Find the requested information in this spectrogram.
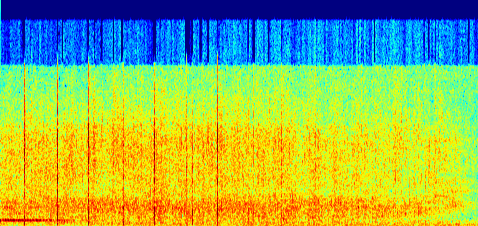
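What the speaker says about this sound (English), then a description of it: "normally the applause for people who pray for us lasts a little longer" A citizenship ceremony audience gives a brief round of applause, a dense hiss of clapping with a few sharper individual claps on top, fading steadily toward the end.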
